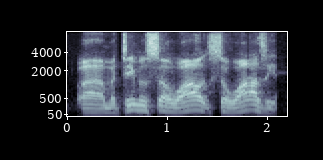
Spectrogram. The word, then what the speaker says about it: Mtima Solwazi: And I saw his name and I'm like, well, how do you say that? And they said, it's Mtima. Mtima Solwazi.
